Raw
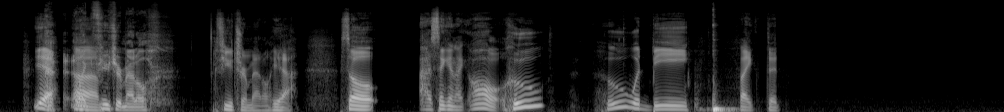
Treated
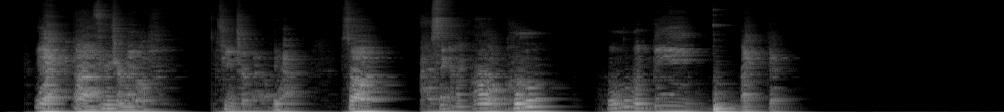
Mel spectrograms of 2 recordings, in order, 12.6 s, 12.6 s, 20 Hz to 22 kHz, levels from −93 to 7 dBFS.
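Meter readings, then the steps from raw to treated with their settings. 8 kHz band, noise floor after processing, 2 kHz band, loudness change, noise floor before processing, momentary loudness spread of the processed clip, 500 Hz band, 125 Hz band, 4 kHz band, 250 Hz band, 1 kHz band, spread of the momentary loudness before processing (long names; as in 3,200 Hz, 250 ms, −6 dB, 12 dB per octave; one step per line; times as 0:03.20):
−12.0 dB, −81 dBFS, −10.5 dB, −12.0 dB, −84 dBFS, 16 LU, −11.5 dB, −14.0 dB, −11.0 dB, −11.5 dB, −10.0 dB, 14 LU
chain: half-wave rectification
resonators tuned to a chord A2 sus4, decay 0.69 s
level +10.5 dB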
